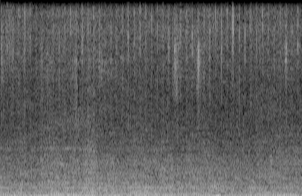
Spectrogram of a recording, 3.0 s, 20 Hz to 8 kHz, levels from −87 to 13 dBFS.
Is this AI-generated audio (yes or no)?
yes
